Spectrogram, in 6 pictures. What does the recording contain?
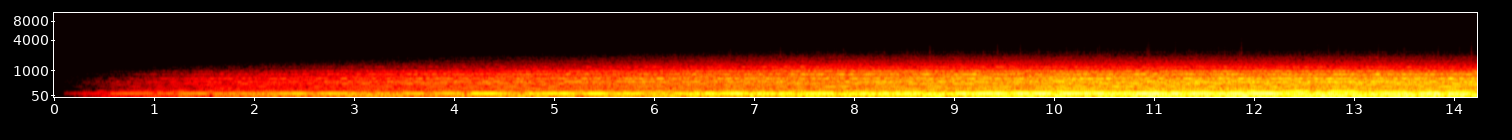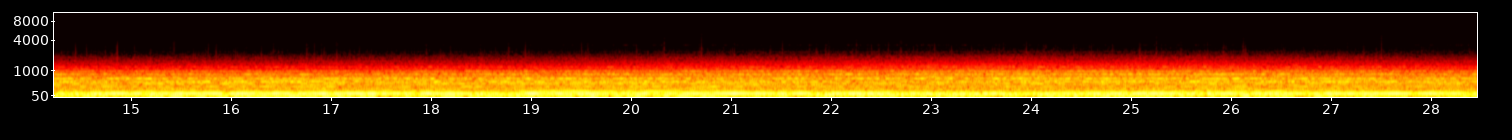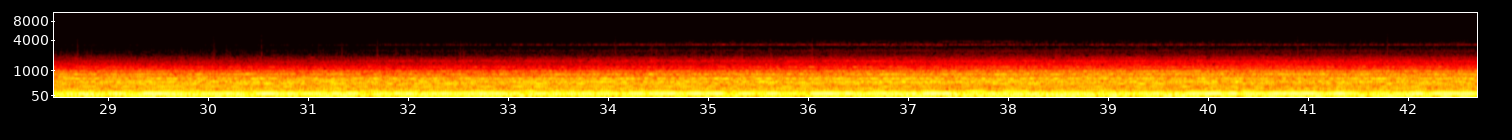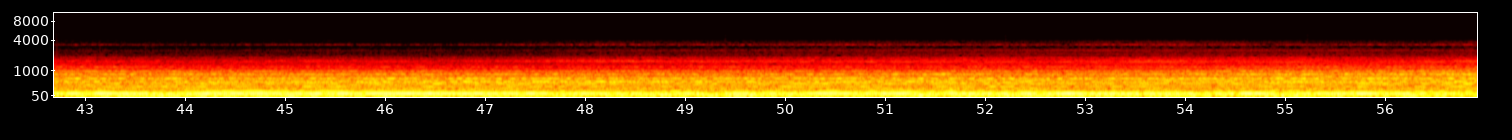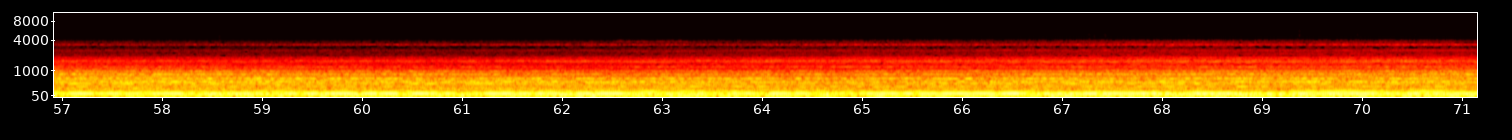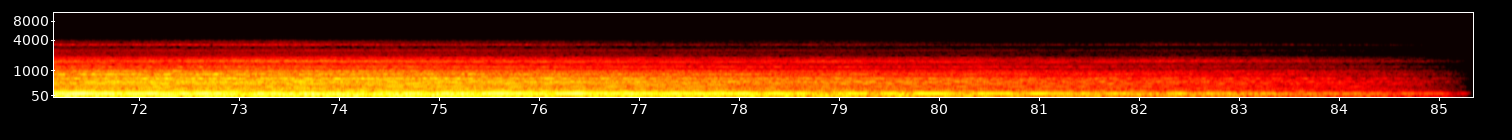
Sustained M7 chord, root note E3, 45BPM.
This is a small preview of an upcoming ambient sample pack I'm working on, which I'll be releasing to promote a short EP I've completed this year. The pack will come with lots of soft pads, synth one shots and soundscapes. As always, feedback is very welcome!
